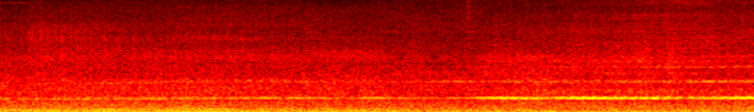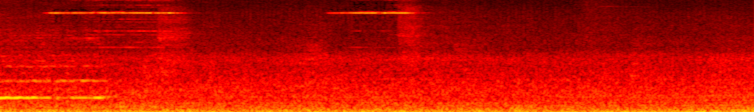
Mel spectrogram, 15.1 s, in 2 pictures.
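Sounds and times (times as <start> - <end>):
truck passing: 0.0 - 15.0.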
